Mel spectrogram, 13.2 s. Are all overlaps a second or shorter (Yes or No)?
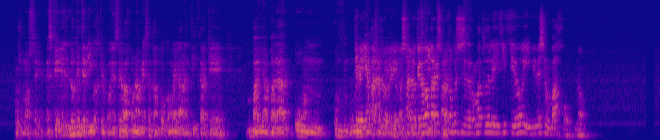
No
